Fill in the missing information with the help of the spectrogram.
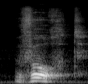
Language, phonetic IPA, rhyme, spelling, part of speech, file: Dutch, [voːxt], -oːxt, voogd, noun, Nl-voogd.ogg
- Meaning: guardian (law: person legally responsible for a minor in loco parentis)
